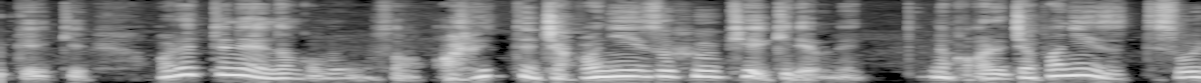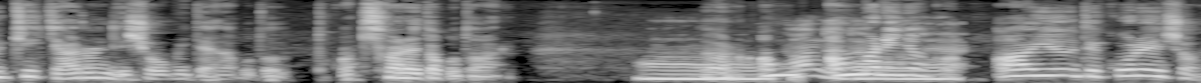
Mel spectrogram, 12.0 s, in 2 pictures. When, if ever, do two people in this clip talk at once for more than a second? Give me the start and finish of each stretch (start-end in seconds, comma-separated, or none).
9.5-10.8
